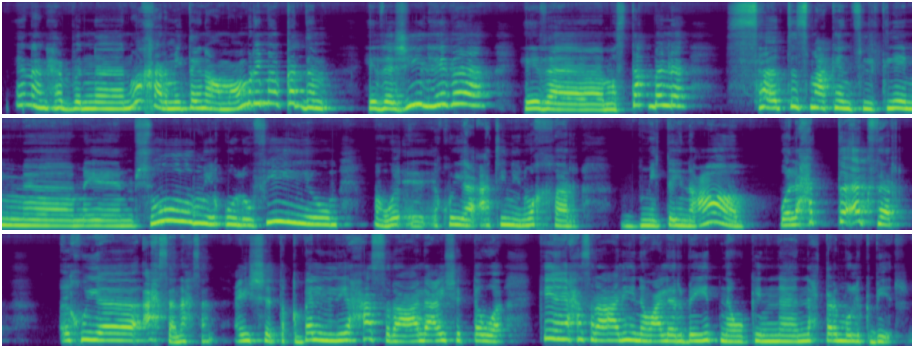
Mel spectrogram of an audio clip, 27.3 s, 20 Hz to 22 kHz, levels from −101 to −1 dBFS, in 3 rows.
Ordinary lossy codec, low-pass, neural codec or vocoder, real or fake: none; none; none; real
